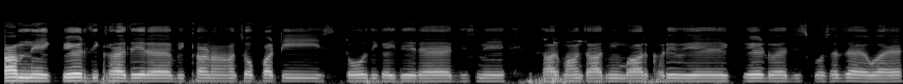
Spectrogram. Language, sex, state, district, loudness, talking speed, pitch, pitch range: Hindi, male, Rajasthan, Bikaner, -21 LUFS, 185 wpm, 150 Hz, 145-150 Hz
